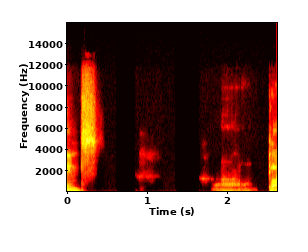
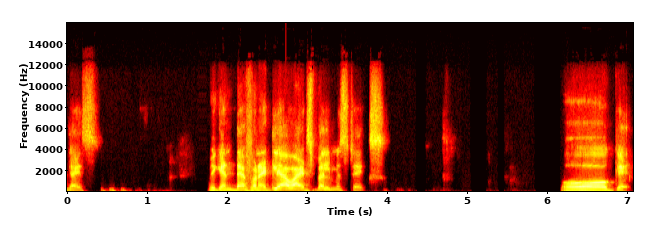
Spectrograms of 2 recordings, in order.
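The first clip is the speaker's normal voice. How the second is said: ordinary talk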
